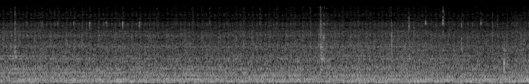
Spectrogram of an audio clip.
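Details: Honda Civic that was misfiring and using extra fuel, after a faulty ignition coil was replaced with a new one: engine idles with a steady, even low rumble and light valve ticking on top.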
